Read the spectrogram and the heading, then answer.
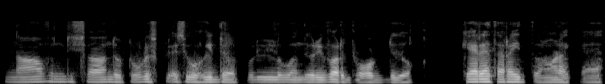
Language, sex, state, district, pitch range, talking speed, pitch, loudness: Kannada, male, Karnataka, Shimoga, 105-115 Hz, 130 wpm, 110 Hz, -24 LUFS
